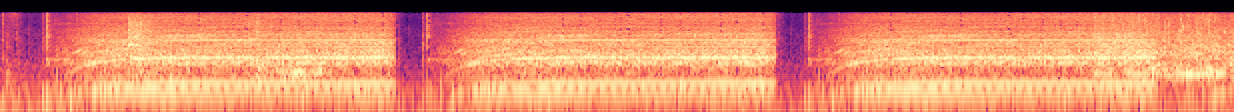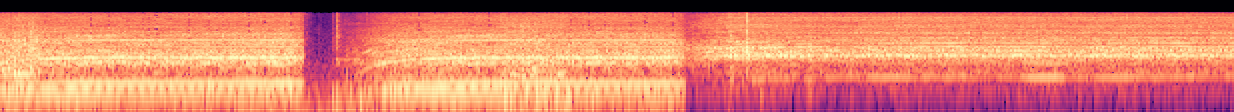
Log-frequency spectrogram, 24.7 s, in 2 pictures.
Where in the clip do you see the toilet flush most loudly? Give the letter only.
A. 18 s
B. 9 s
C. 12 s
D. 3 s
C.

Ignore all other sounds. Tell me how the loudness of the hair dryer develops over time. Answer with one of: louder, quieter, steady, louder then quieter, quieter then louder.
steady.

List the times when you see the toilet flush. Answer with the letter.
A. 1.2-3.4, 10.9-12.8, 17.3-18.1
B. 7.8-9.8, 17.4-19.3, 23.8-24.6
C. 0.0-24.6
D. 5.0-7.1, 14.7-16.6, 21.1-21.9
A.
